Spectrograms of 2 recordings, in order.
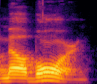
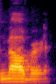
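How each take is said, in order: First: It sounds like a plain outsider, American-style pronunciation. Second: It sounds halfway between the local and outsider pronunciations. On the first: The speaker would sound obviously foreign. The speaker calls it wrong. "you can't sound like a honky either and call it" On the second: The speaker fits in without faking it. The speaker calls it right. "you gotta have a little happy medium. I call it, you know, just"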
